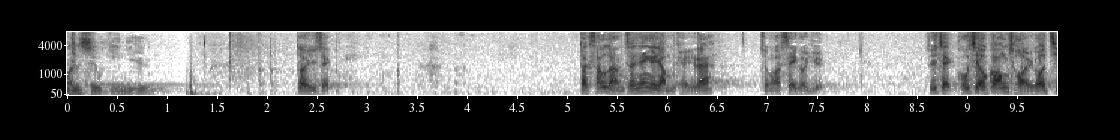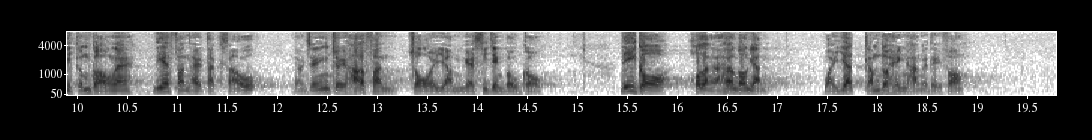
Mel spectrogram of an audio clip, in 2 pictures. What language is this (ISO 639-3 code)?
yue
